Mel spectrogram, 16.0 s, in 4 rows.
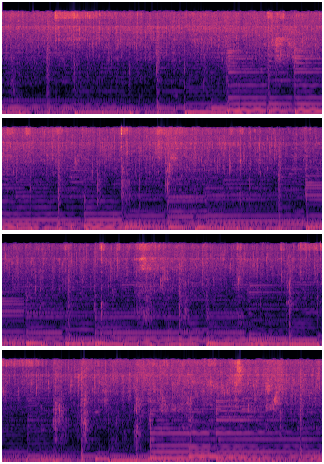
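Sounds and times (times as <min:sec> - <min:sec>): fish sizzling in oil: 0:00.0 - 0:16.0
instrumental background music: 0:00.0 - 0:16.0
wooden spatula clicks and scrapes: 0:12.6 - 0:15.6.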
